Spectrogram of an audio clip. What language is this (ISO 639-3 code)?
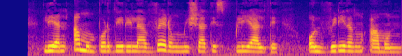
epo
